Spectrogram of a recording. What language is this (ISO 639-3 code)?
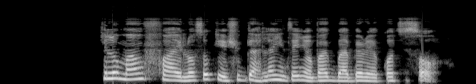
yor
